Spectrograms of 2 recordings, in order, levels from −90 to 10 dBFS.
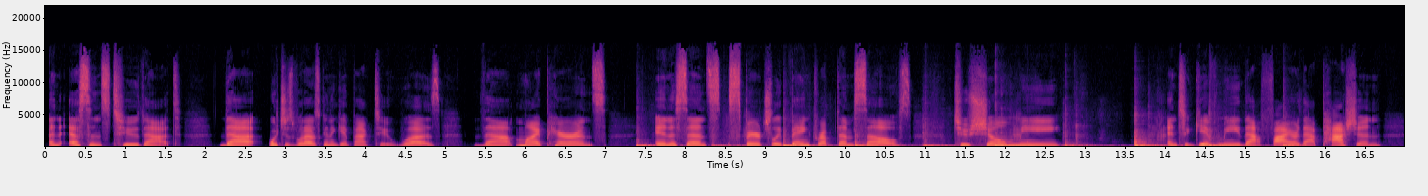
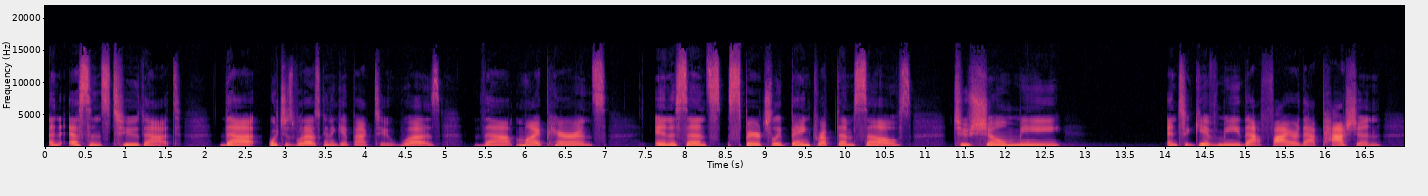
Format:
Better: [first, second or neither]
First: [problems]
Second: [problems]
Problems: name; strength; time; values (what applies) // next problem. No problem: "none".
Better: second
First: footsteps; loud; from 7.5 to 16 s; peak 1 dB above the speech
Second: none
